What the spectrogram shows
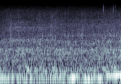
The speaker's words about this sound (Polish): Y, z lewej strony są garaże, z prawej się wyjeżdża. I, no i takie, to miejsce brzmi tak. I to, co mi teraz chodzi, to że wyjeżdża w tej chwili y, gdzieś tam z lewej strony samochód, przejeżdża przede mną, chowa się za tym murkiem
